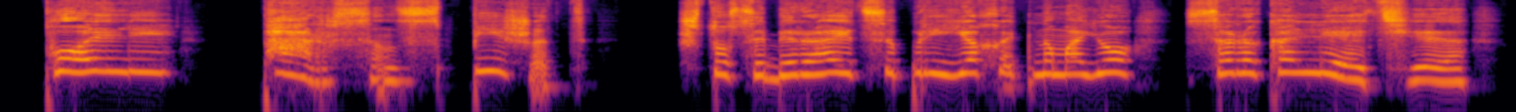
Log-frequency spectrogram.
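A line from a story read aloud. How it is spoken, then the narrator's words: Groan. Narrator (Russian): простонал Эдвард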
